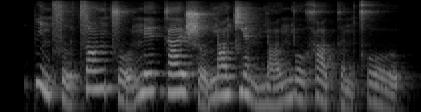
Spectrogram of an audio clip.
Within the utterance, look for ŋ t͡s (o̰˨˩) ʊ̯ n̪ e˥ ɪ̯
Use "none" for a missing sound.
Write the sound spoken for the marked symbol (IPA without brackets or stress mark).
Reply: o̰˨˩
